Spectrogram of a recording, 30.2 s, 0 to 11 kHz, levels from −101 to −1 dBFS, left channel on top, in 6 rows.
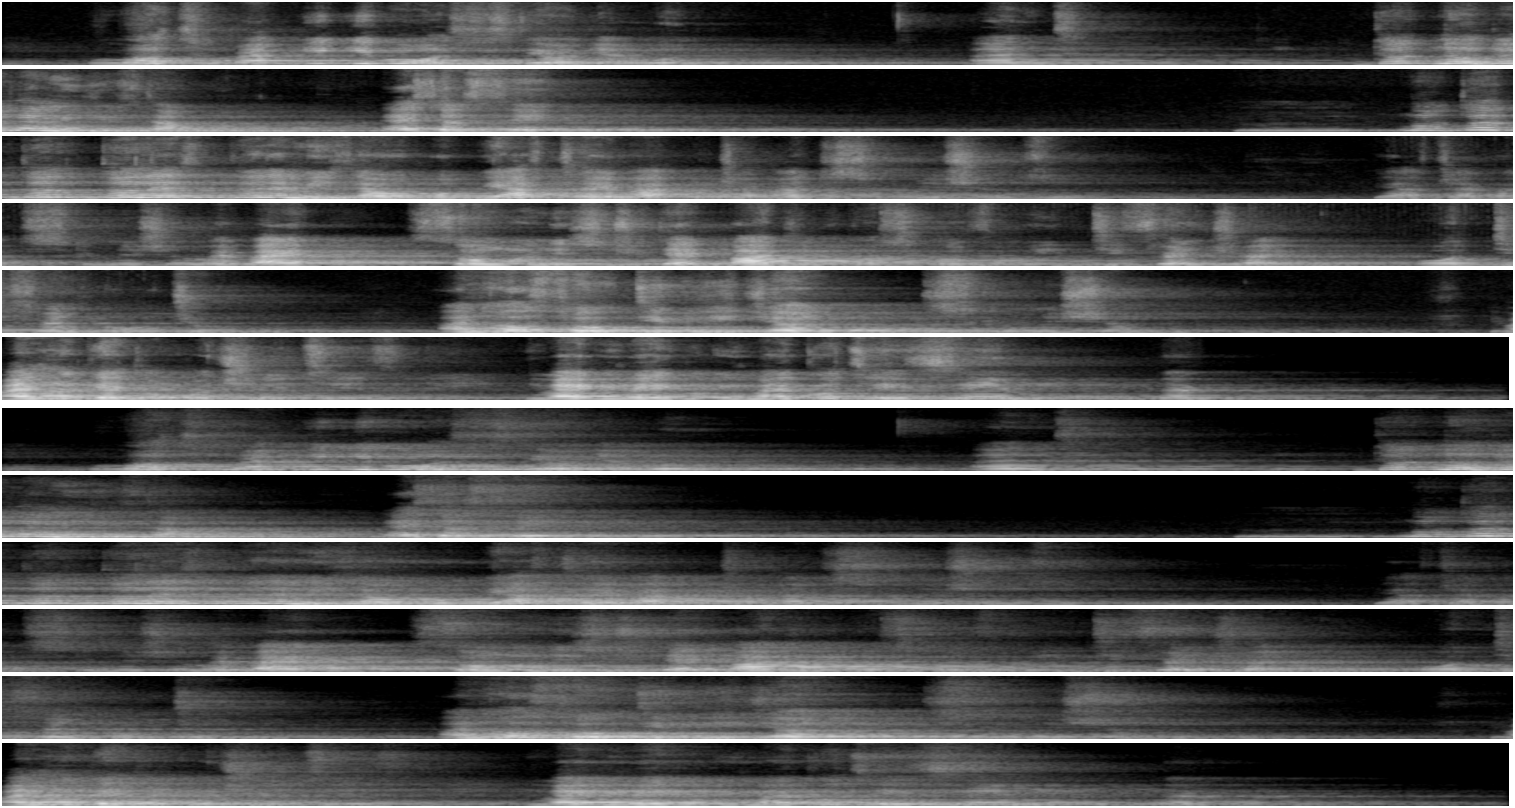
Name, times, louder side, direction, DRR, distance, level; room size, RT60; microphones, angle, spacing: voice 1, 0.3-2.3 3.2-3.5 4.6-5.9 6.3-6.9 9.2-13.7 14.7-16.2 16.6-19.5 19.8-20.9 21.6-24.0 25.1-26.5 26.9-28.7 29.0-29.2, left 3 dB, 45° left, 8 dB, 0.6 m, -27 dB
11.0 x 6.5 x 6.8 m, 2.7 s
head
